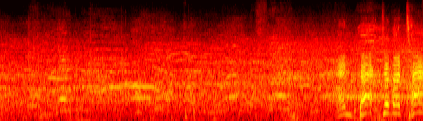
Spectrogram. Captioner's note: spectators cheering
